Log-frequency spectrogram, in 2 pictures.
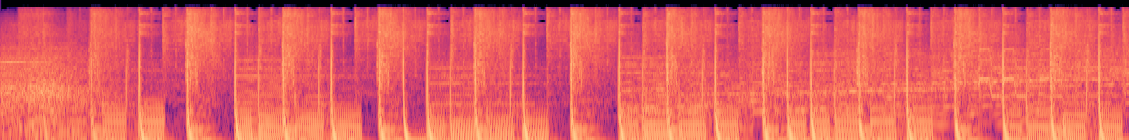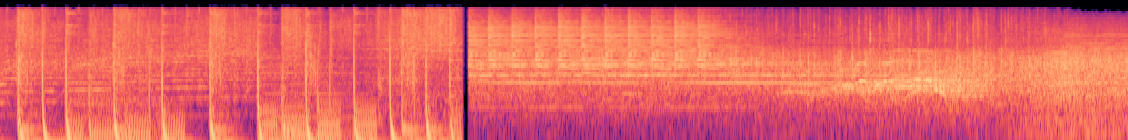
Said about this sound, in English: That was the opening bell here on Wall Street on this Tuesday.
